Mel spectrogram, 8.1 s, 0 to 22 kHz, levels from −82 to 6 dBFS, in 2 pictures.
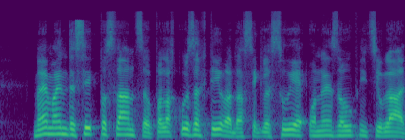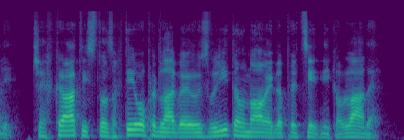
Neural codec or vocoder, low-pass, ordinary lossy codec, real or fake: codec, 32 kHz, 1.9 kbps, SNAC; 14.4 kHz; Opus, 16 kbps; fake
